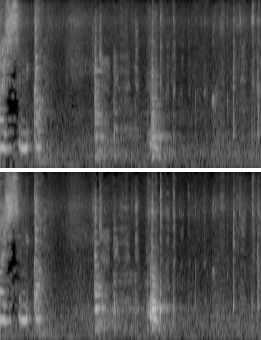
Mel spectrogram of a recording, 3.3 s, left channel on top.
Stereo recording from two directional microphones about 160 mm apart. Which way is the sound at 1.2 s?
20° right (ahead or behind).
